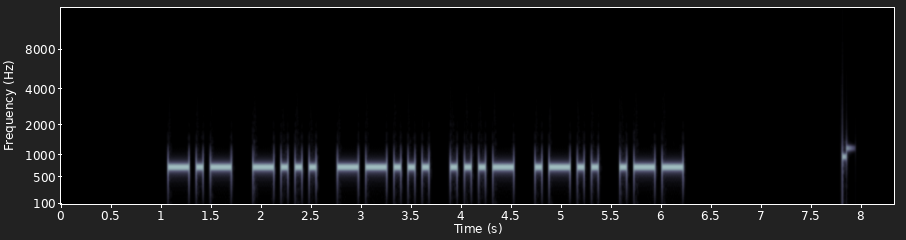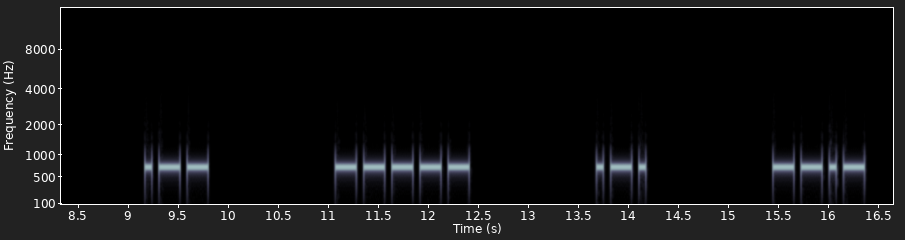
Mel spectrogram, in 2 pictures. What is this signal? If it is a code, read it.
Morse code, heard as a keyed tone, about 17 wpm, spaced as for 10 wpm, 700 Hz. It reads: KB7VLW W0RQ
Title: USA Call Signs - 6x Character Spacing - 17wpm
